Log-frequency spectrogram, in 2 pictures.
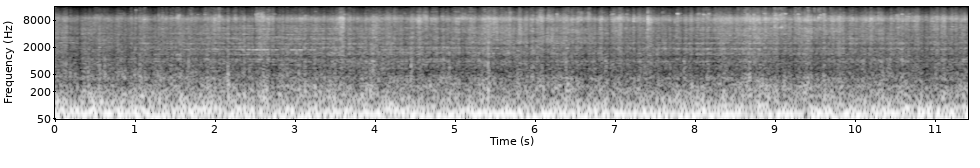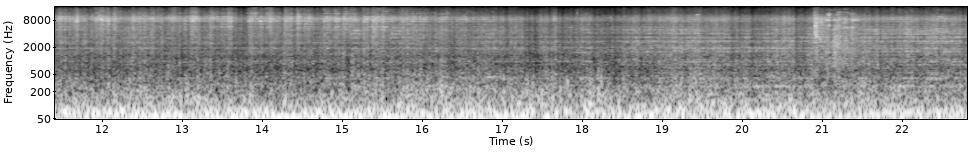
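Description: Freight cars of a long mixed freight train rolling past close by: a steady low rumble of steel wheels on rail with frequent clicks, and one sharper clank near the end.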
